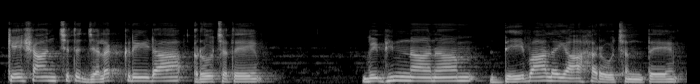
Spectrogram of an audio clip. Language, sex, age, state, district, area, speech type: Sanskrit, male, 30-45, Karnataka, Bangalore Rural, urban, spontaneous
